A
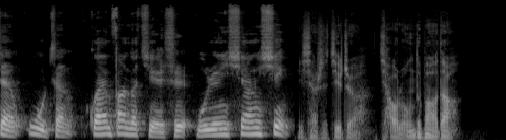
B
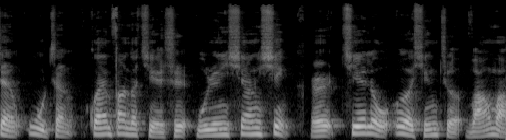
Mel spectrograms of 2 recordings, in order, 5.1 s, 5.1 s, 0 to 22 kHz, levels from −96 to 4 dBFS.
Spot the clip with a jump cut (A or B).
A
